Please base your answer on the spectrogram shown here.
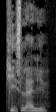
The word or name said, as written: kiselalge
